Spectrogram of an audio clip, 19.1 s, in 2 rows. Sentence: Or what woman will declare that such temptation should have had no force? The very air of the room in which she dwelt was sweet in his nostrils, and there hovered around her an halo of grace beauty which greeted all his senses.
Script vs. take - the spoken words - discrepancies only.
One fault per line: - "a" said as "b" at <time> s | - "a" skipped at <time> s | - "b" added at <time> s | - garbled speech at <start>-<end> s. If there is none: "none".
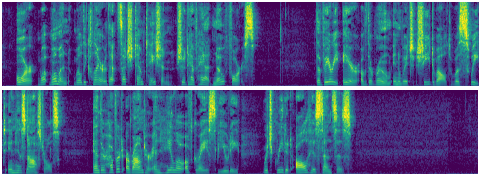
none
